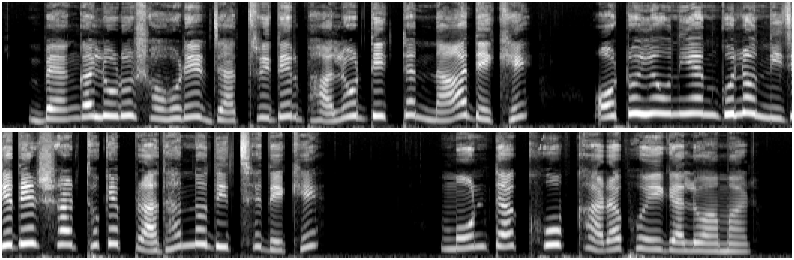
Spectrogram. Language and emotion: Bengali, sad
